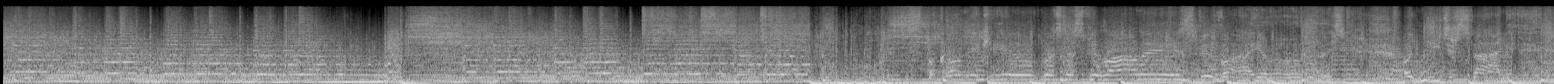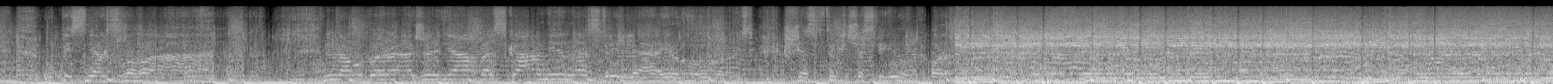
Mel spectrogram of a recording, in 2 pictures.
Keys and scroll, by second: 0.1 ctrl+q, 2.3 g, 2.7 Down, 3.3-4.3 Down, 4.3 Return.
